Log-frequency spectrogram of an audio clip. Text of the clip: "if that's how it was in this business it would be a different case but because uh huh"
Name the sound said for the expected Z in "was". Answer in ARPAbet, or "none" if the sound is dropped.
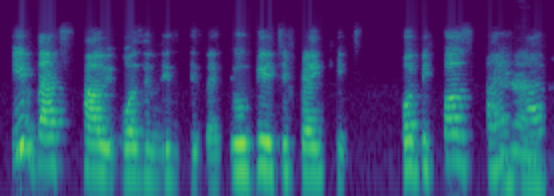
Z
